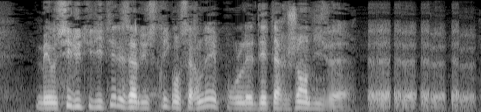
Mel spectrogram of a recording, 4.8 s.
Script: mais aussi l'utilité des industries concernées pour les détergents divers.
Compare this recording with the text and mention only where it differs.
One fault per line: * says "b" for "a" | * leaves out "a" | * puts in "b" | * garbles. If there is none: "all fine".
all fine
